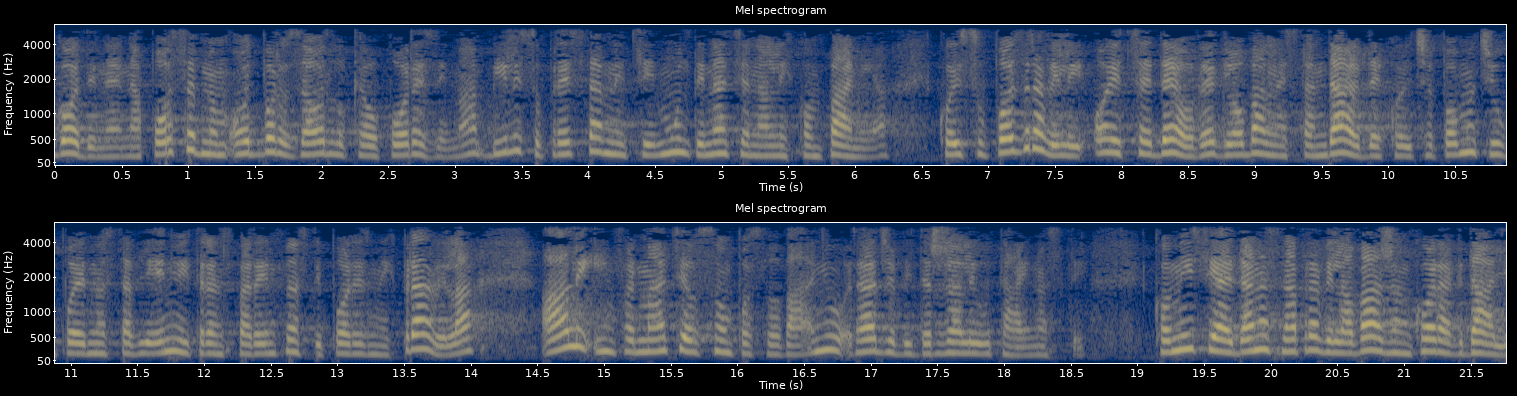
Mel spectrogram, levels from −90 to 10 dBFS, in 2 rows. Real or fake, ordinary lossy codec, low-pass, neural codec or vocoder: real; none; 5.4 kHz; none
